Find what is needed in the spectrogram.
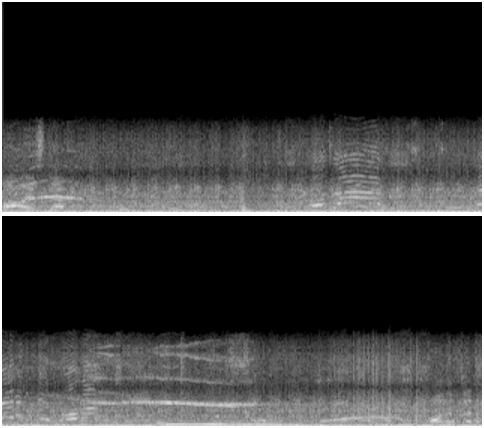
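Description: Pickup truck engine running steadily at low revs close by, under shouts and chatter of people around it.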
